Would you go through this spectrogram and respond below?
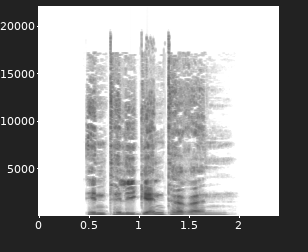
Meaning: inflection of intelligent: 1. strong genitive masculine/neuter singular comparative degree 2. weak/mixed genitive/dative all-gender singular comparative degree
- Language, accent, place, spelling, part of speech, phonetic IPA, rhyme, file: German, Germany, Berlin, intelligenteren, adjective, [ɪntɛliˈɡɛntəʁən], -ɛntəʁən, De-intelligenteren.ogg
